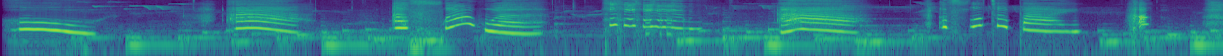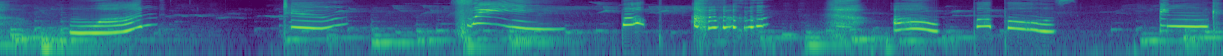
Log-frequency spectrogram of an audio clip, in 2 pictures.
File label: character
